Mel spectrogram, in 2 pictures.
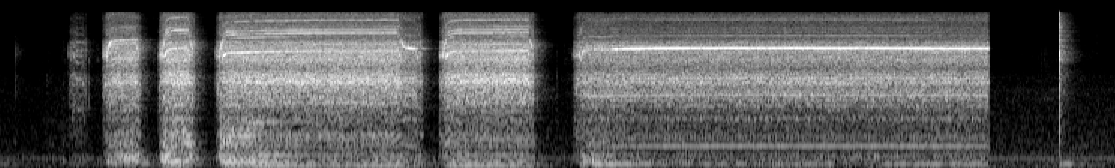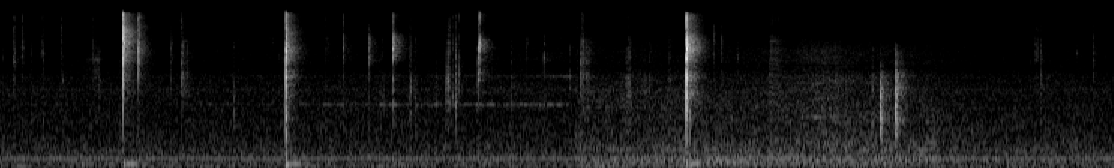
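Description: Cordless drill with a twist bit boring through a dark cast disc: a few short trigger pulls, then the drill runs steadily for about two and a half seconds and cuts off. Then a scattering of sharp snips and clicks as cutting pliers trim the part, one louder near the end.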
